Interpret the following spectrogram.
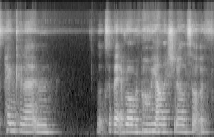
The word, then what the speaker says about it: Aurora Borealis: The Aurora Borealis, that's how you say it, Northern Lights.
